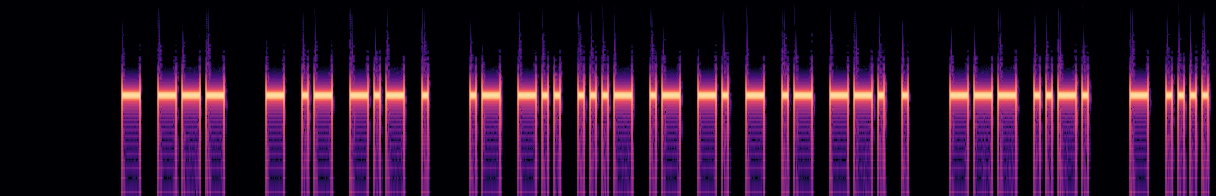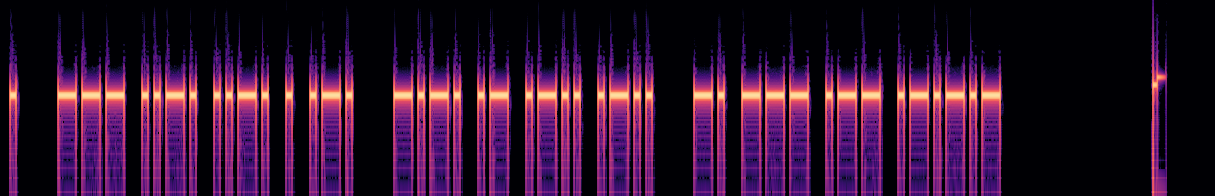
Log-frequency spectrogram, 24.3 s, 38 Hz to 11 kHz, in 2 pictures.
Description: Morse code, heard as a keyed tone, about 20 wpm, 700 Hz. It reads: TO TAKE ADVANTAGE OF THE OFFER CALL NOW.
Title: Sentences with 4-Word Phrases - 20wpm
